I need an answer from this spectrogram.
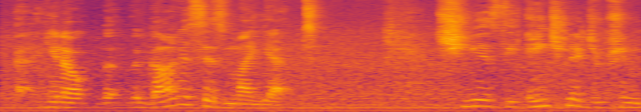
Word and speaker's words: Ma'at: a woman who told me that the correct pronunciation is Mayet.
